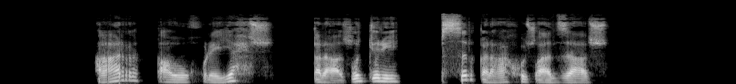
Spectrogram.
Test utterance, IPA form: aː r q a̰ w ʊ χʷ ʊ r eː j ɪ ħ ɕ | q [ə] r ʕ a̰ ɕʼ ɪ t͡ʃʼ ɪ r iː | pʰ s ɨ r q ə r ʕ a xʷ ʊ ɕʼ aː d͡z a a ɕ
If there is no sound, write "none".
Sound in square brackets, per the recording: ə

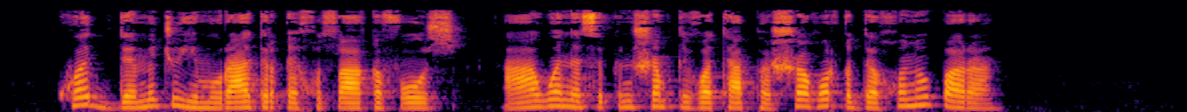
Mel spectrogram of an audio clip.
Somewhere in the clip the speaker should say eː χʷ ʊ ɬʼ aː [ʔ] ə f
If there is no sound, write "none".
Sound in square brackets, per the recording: q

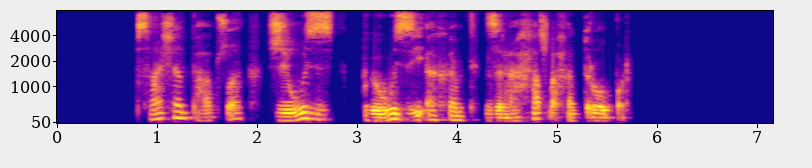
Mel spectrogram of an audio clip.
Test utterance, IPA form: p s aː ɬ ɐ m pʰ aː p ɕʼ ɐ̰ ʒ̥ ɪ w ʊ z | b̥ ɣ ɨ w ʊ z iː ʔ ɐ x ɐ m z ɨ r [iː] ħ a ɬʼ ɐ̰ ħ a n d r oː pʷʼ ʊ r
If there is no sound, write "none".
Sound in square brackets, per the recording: aː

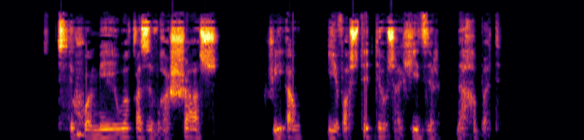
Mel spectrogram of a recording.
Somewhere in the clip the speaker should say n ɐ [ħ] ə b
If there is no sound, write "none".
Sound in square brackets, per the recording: χ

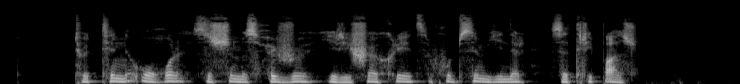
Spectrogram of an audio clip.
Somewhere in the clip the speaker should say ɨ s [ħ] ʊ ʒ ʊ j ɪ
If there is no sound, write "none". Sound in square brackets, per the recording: ħ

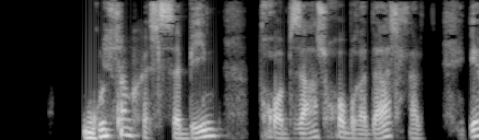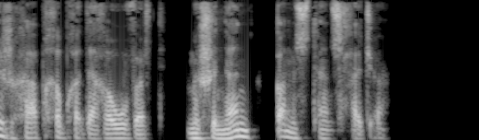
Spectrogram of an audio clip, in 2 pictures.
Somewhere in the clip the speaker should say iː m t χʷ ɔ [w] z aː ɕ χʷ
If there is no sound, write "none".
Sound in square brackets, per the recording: b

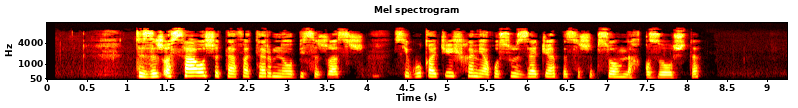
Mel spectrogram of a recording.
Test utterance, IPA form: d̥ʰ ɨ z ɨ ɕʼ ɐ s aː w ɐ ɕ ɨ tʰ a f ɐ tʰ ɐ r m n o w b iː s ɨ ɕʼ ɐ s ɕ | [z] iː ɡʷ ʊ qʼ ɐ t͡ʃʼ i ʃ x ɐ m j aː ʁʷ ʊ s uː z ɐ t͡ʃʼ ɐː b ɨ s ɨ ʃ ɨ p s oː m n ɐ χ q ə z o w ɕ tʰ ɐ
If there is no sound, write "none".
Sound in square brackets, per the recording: s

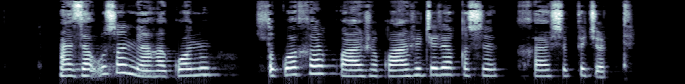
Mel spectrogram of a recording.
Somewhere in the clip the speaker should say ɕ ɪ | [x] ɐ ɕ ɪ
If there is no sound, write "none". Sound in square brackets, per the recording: x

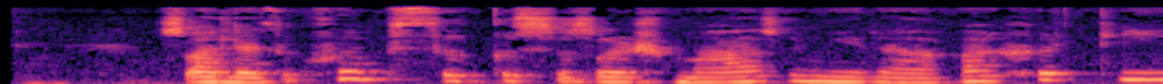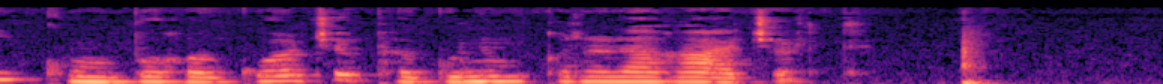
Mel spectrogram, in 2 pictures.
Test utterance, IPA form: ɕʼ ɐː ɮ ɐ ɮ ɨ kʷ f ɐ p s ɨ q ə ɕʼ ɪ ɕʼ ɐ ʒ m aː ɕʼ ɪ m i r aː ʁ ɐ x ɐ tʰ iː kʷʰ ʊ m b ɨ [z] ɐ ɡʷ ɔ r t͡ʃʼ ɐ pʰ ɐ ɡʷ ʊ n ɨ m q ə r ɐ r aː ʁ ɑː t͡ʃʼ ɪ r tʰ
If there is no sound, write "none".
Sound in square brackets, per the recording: ʁ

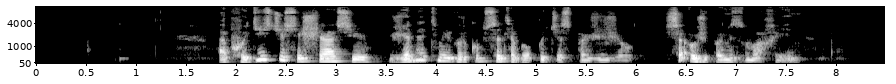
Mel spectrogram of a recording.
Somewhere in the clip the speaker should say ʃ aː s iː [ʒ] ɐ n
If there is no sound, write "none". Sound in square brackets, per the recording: ʒ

